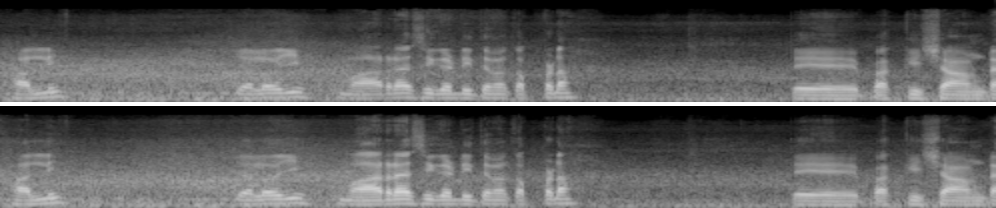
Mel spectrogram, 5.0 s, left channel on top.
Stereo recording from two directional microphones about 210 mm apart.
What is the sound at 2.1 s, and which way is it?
Speech, 5° right (ahead or behind).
